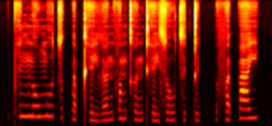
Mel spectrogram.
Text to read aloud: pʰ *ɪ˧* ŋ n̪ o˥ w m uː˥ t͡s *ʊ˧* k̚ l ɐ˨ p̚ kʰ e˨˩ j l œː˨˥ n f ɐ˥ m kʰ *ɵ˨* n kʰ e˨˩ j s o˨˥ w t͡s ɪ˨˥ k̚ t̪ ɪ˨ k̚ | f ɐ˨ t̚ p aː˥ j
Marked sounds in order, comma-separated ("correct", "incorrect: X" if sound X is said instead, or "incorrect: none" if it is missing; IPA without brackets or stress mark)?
incorrect: ɪ˥, correct, incorrect: ɵ˨˥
